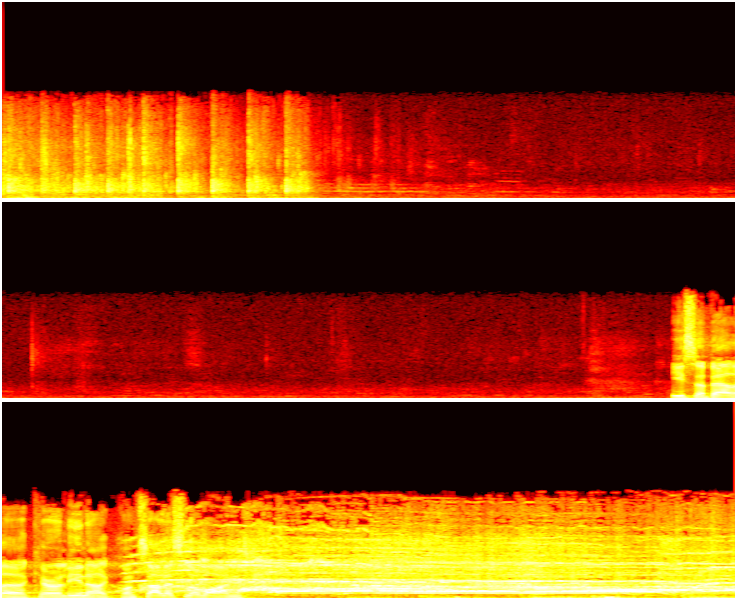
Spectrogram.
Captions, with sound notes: Isabella Carolina Gonzalez-Lawand. [CHEERS, APPLAUSE]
